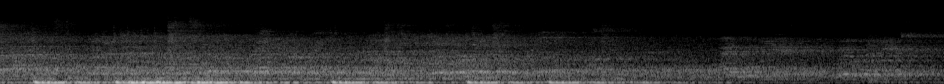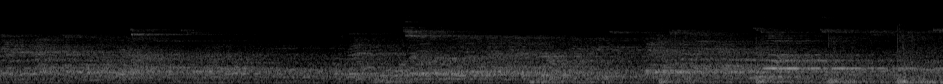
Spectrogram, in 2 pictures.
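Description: A few people chatter quietly in a large echoing hall.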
